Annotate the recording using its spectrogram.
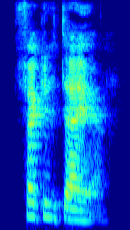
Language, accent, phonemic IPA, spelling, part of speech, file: French, Canada, /fa.kyl.tɛʁ/, facultaire, adjective, LL-Q150 (fra)-facultaire.wav
- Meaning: faculty (division of a university)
